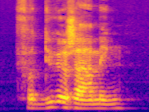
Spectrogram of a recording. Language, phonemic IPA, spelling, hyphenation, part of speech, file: Dutch, /vərˈdyːr.zaː.mɪŋ/, verduurzaming, ver‧duur‧za‧ming, noun, Nl-verduurzaming.ogg
- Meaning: 1. the process of becoming more sustainable 2. a policy for increasing sustainability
